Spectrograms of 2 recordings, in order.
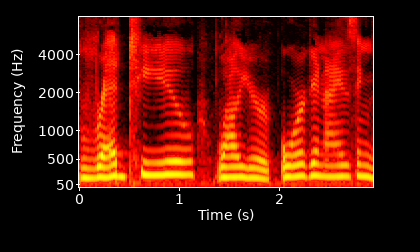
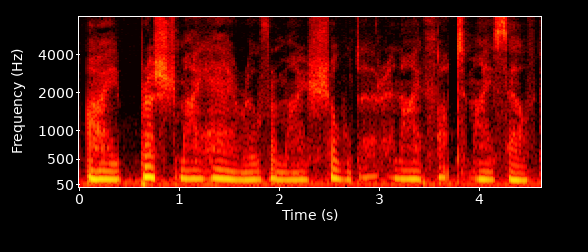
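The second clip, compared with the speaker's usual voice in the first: mock sultry audiobook whisper; 3 semitones lower, 7 dB quieter than usual. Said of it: "she was like".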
